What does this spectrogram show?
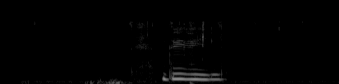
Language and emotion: Russian, neutral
